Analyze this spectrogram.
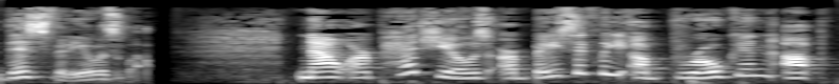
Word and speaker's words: arpeggios: Today we're talking arpeggios. Now, arpeggios, we do not pronounce it like that, even though it's kind of fun.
